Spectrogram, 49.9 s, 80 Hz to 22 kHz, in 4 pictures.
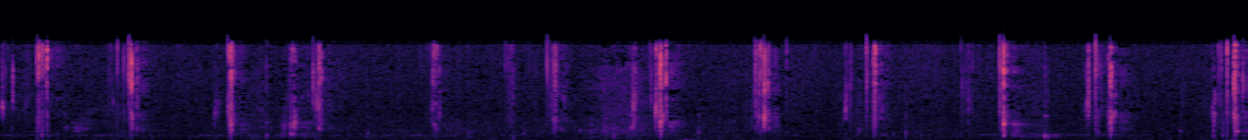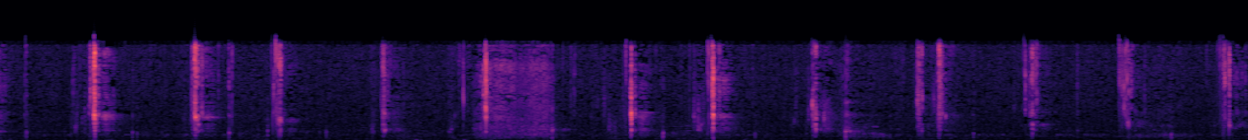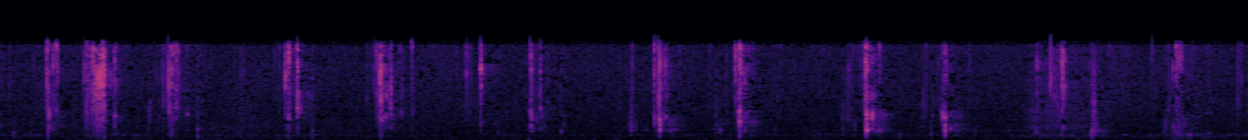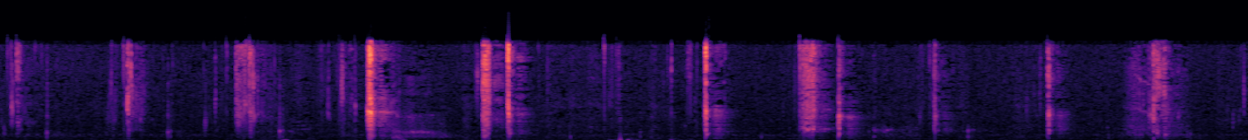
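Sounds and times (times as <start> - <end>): wet lip smacks: 16.2 - 17.2, 22.7 - 23.0, 28.7 - 30.6, 31.2 - 32.6, 33.4 - 34.6, 38.5 - 41.4, 42.2 - 42.8, 43.6 - 44.8, 45.4 - 47.2, 47.8 - 48.2.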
